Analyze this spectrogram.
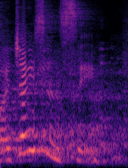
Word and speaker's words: adjacency: I told her I cannot say this word, you only forget about the D. Okay, so adjacency.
